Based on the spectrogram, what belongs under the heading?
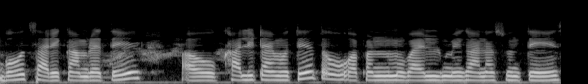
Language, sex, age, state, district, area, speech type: Hindi, female, 30-45, Uttar Pradesh, Bhadohi, rural, spontaneous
